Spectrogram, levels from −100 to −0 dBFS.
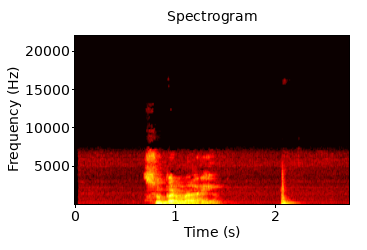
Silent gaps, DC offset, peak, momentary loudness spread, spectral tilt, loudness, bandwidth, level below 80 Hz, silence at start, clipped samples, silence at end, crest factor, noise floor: none; under 0.1%; -4 dBFS; 18 LU; -6.5 dB/octave; -23 LUFS; 7.4 kHz; -62 dBFS; 0.7 s; under 0.1%; 0.6 s; 22 dB; -67 dBFS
